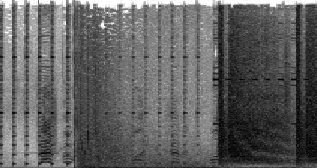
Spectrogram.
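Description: An explosion booms loudly nearby.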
